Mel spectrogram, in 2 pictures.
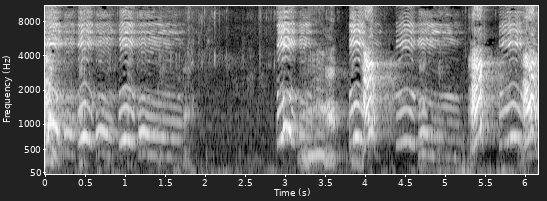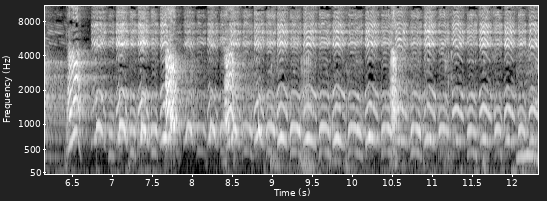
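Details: A fight between Jarvid the corgi and a chicken brings repeated barking and yelping, with descending harmonic notes, a short quiet pause early on, then sustained overlapping barks and yips.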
